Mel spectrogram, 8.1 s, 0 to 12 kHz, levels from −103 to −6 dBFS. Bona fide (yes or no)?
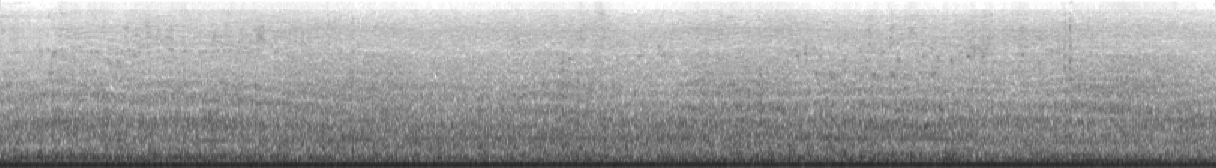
yes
